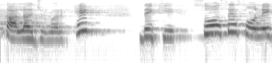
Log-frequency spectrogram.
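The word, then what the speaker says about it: tsetse: वाहक है ये है सीसी फ्लाई, ठीक है। यह सीसी मक्खी के काटने से, ये TSE इसको टी से मत पढ़ेगा, ये टी यहाँ पे साइलेंट होता है, इसको सीसी फ्लाई या सीसी मक्खी कहा जाता है, ठीक।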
